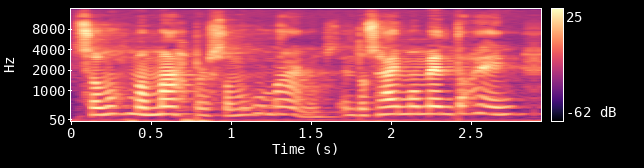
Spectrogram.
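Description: A woman's voice: fairly high pitch, fairly even intonation, brisk, a bit bright. Spanish-speaking mother giving parenting tips. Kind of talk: casual talk-show chat.

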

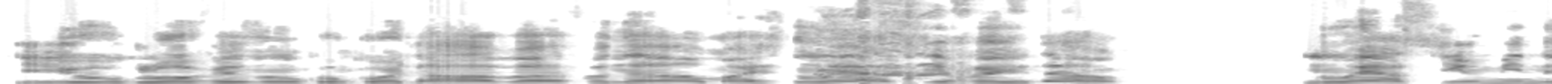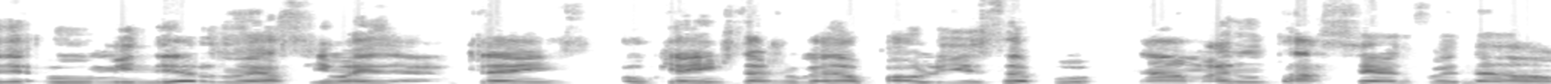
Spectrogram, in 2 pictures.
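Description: A man from Brazil chats as a podcast guest, his voice sitting a little high for a man. He rambles through stories and voices the back-and-forth of each exchange. The recording is dry and close, with no room sound. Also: steady tone, fast talker, no echo. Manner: rambling storytelling, acts out quoted dialogue. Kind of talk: casual interview chat.

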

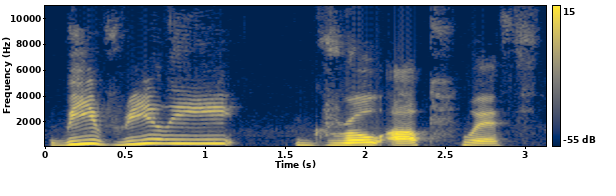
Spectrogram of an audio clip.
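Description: This Iranian woman is a dietitian appearing as a guest in a conversational interview, musing on her work and food culture. She speaks at a medium pitch with big swings in intonation and drawn-out words.

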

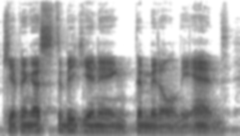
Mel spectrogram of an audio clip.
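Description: A man with a fairly low voice shares his take on a movie in relaxed podcast conversation. He sounds thoughtful, often backing up and rephrasing mid-sentence. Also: fast talker. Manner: thoughtful, self-correcting, restarts often. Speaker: podcast co-host. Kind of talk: casual film review chat.

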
